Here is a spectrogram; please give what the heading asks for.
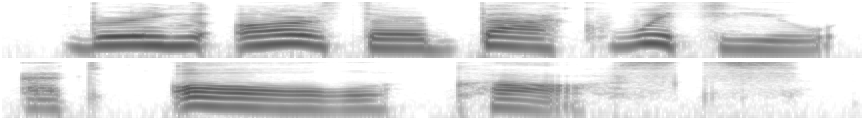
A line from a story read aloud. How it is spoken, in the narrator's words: It was his king, who whispered to him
